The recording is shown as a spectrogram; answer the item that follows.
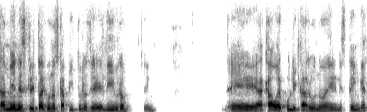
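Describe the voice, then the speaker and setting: A medium-pitched man at a moderate pace, with fairly even intonation. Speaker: professor. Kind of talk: webinar lecture. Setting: online webinar. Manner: hesitant, many fillers.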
